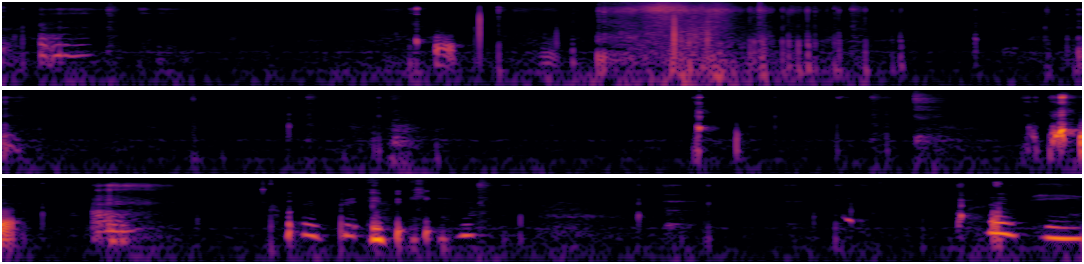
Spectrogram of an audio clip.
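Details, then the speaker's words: Hiccups: several short, abrupt, spaced catches and clicks in a quiet room. "It's the hiccups."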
